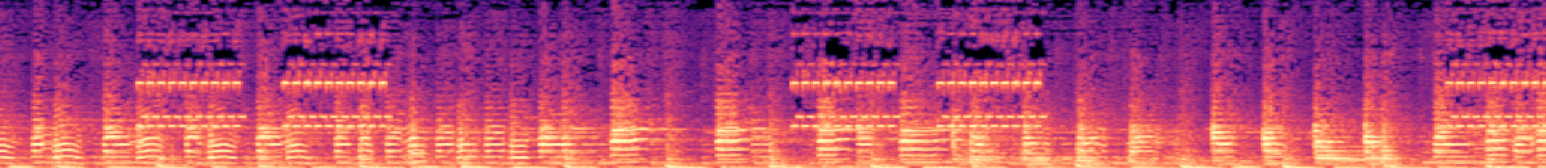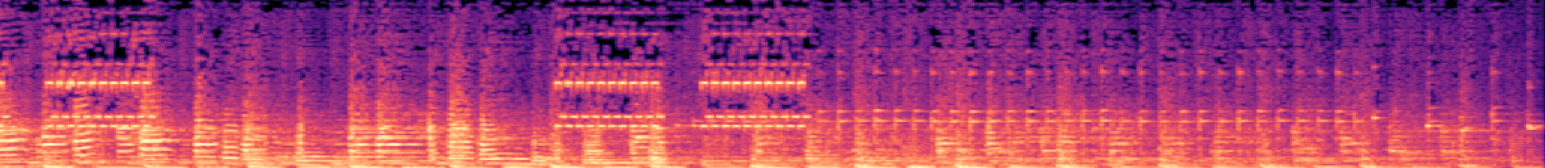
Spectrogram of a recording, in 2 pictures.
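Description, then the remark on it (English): A cell phone rings in loud, repeated trilling bursts every few seconds, layered over a dense, continuous musical backdrop with no talking. “Damn, cell phone.”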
